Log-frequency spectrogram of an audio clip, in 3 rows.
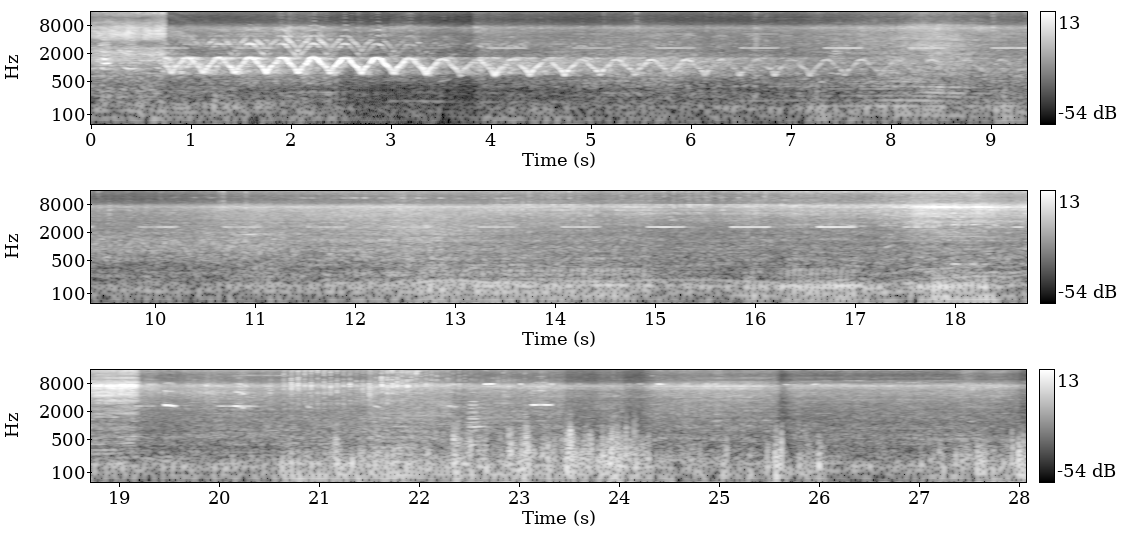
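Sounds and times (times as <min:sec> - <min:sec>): street traffic rumble: 0:00.0 - 0:28.0
emergency siren yelping: 0:00.6 - 0:17.6
high beep: 0:09.0 - 0:17.8.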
